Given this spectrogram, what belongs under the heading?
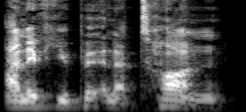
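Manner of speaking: usual speaking voice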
